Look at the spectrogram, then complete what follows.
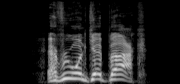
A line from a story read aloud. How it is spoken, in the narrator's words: Rain shouted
